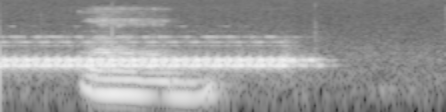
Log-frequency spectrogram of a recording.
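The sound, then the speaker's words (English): A mobile phone rings once with a steady electronic tone and a brief warbling layer, lasting about a second before cutting off abruptly into near silence. “That's my phone.”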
